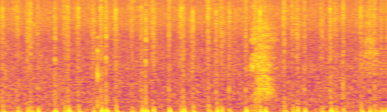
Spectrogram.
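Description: Horse hooves clip-clop in a steady, close rhythm in the survival game Rust, with a brief snort or whinny partway through and no talking.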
